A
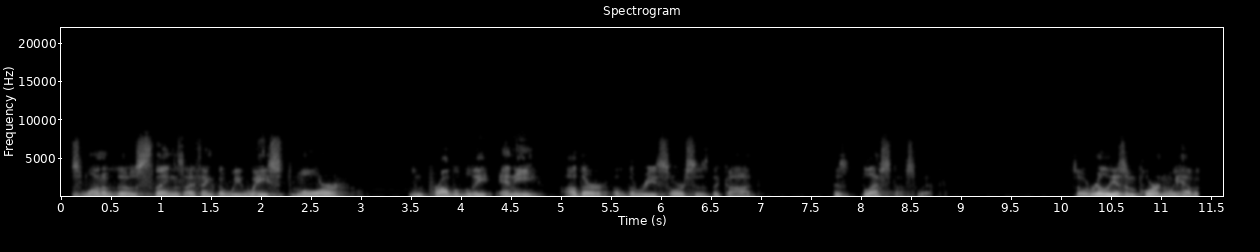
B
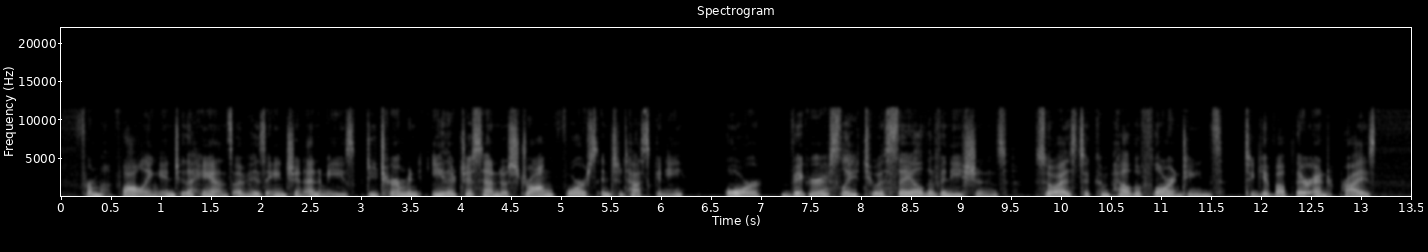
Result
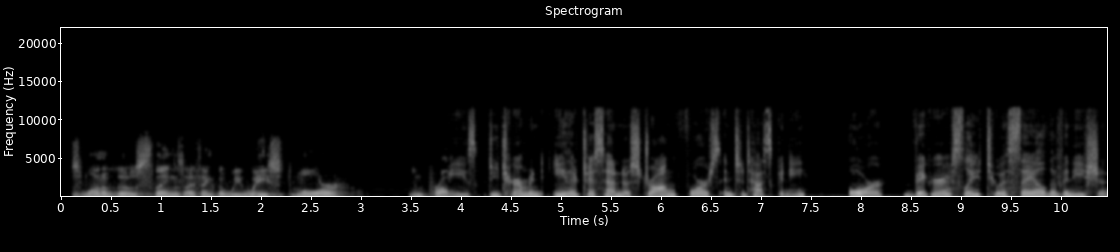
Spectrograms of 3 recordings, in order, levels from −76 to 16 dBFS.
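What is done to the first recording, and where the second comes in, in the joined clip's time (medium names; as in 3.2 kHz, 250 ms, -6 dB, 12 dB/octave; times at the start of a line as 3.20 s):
A
3.84 s: go over to B from 2.62 s, crossfade 0.14 s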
